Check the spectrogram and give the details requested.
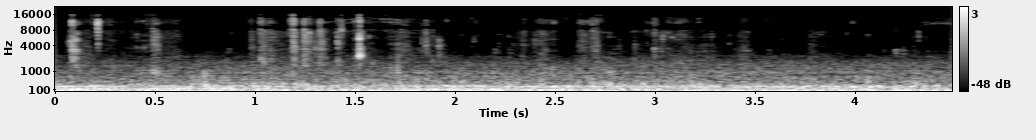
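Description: A person biting into and chewing a buffalo chicken wing close to the microphone, with short wet mouth clicks scattered throughout, over a steady low rumble.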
